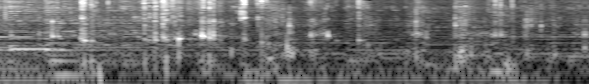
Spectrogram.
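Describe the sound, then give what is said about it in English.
Dry crunching as a crunchy cracker is bitten and chewed, a rapid series of crisp cracks and crackles lasting a few seconds, with no talking. “Very crunchy.”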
